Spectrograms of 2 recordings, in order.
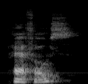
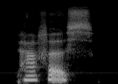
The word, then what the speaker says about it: Paphos: Paphos. – Paphos.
